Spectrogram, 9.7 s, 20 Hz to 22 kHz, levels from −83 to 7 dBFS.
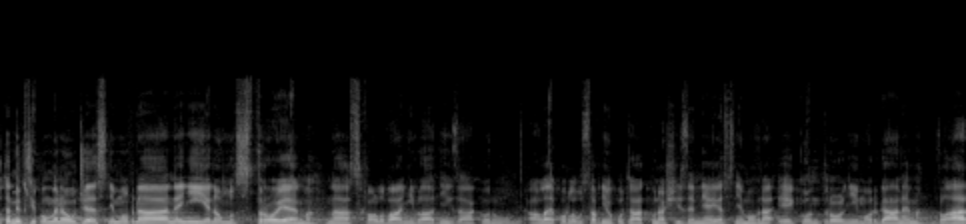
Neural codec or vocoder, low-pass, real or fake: codec, 44.1 kHz, 7.8 kbps, Pupu-Codec; 14.4 kHz; fake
